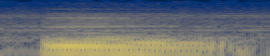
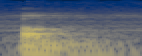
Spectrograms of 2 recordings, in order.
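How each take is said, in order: First: The syllable is reduced to a short hum. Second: The syllable is said fully with its vowel. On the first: "in the third way you change to mm" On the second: "in second way"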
